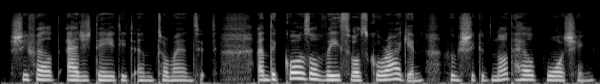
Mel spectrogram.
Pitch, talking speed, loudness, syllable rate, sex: 200 Hz, 180 wpm, -17 LUFS, 5.4 syllables/s, female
